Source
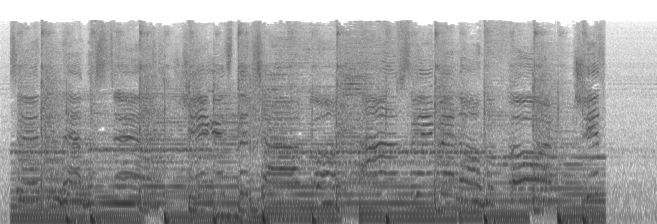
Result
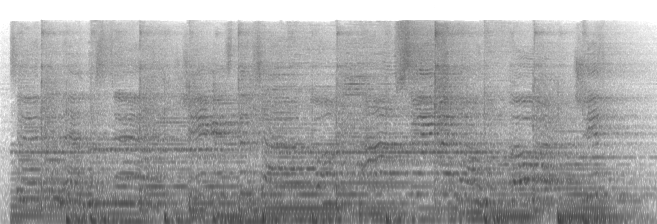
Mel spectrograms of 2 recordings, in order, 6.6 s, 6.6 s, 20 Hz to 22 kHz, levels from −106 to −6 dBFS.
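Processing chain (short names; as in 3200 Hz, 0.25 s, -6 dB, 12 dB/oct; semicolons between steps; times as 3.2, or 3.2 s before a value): 3.94–4.48 tilt +3 dB/oct; plate-style reverb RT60 2.1 s, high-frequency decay 0.75×, DRR 2 dB; gain -8.5 dB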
